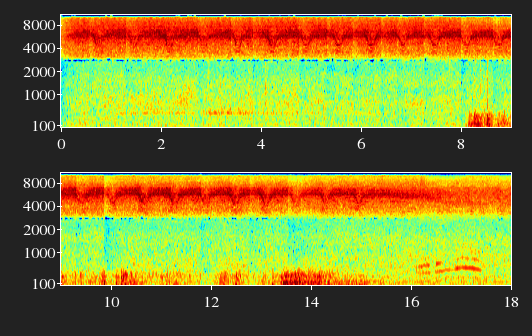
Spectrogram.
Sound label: cicada buzz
